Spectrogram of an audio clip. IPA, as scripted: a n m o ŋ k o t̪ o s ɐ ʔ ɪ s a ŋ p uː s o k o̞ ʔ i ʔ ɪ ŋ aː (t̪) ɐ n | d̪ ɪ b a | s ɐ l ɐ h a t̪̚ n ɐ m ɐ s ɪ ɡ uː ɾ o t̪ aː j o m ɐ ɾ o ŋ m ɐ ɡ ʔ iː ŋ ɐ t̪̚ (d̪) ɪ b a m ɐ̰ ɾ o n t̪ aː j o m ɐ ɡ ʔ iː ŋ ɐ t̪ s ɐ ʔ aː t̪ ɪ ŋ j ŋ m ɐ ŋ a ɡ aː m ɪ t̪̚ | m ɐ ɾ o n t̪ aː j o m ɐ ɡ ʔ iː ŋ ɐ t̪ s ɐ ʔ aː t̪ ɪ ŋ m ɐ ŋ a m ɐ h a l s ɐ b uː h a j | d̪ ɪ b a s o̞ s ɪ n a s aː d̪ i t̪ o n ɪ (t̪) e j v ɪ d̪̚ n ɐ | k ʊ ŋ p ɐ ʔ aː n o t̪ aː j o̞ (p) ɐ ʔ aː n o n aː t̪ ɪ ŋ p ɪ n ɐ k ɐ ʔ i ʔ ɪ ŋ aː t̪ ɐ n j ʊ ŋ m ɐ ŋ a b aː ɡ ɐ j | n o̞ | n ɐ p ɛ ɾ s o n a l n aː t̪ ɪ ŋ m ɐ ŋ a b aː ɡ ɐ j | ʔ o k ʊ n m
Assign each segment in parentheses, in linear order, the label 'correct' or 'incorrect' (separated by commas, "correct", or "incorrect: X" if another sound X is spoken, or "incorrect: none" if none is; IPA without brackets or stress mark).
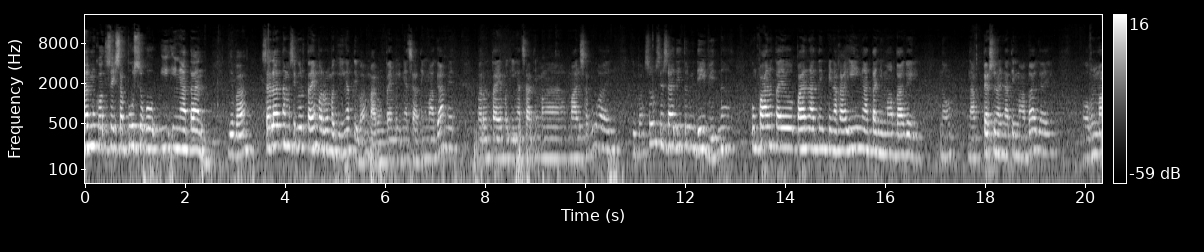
correct, correct, incorrect: d̪, correct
